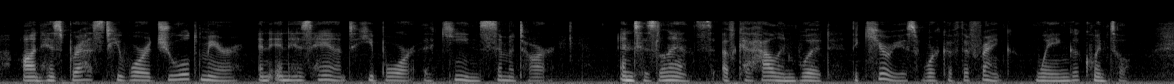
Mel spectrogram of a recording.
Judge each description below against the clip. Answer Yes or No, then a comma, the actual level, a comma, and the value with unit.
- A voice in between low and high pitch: Yes, medium, 180 Hz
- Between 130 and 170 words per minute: Yes, average, 165 wpm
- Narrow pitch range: Yes, narrow, 2.3 semitones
